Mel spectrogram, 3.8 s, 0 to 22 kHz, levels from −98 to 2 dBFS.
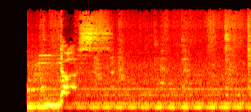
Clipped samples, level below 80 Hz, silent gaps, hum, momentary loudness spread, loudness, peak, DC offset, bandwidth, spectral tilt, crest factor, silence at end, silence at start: under 0.1%; -54 dBFS; none; none; 16 LU; -18 LUFS; 0 dBFS; under 0.1%; 16.5 kHz; -3 dB/octave; 20 dB; 0 s; 0.4 s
